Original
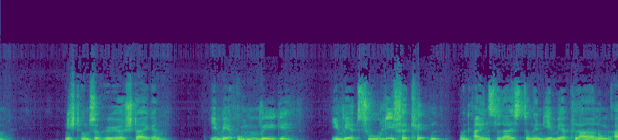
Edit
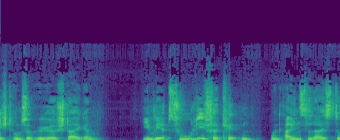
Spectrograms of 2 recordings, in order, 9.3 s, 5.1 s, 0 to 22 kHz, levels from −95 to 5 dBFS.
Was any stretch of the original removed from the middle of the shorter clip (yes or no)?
yes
